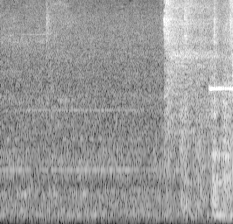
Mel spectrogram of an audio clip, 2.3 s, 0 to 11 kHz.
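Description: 1992 Stock London Underground train standing at a platform, heard from inside the carriage: a steady low hum from the train's equipment. About one and a half seconds in comes a sudden loud rushing noise as the sliding doors start to open.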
